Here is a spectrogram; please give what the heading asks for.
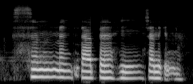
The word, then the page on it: simitaapihchaanikin: Chisasibi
